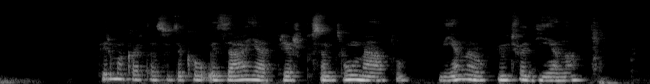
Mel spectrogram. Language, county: Lithuanian, Klaipėda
